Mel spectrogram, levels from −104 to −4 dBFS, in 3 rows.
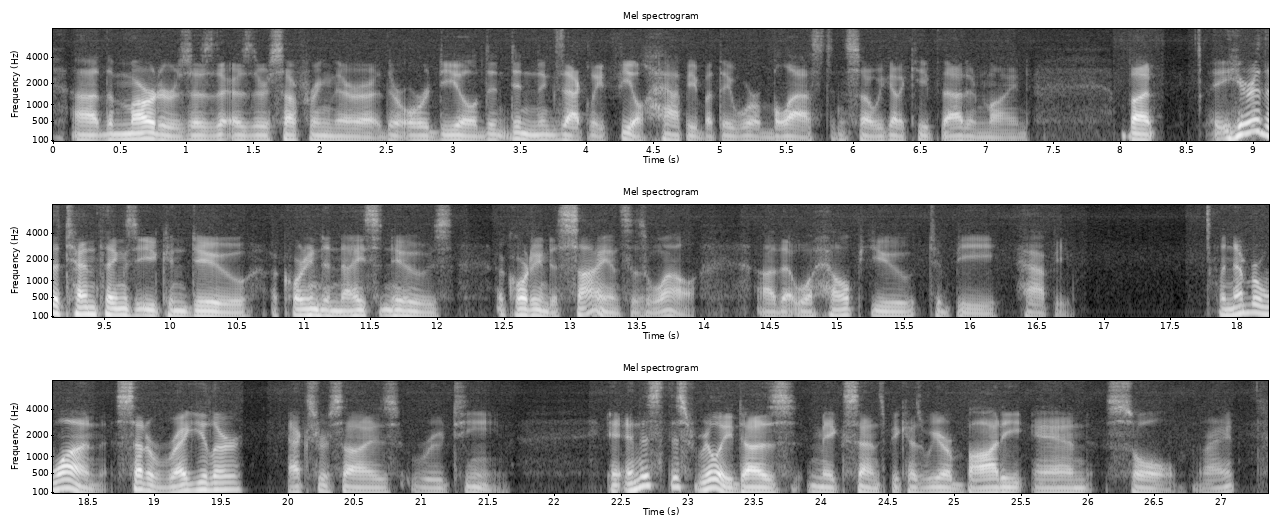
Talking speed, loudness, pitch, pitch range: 170 wpm, -22 LUFS, 95 Hz, 90-115 Hz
